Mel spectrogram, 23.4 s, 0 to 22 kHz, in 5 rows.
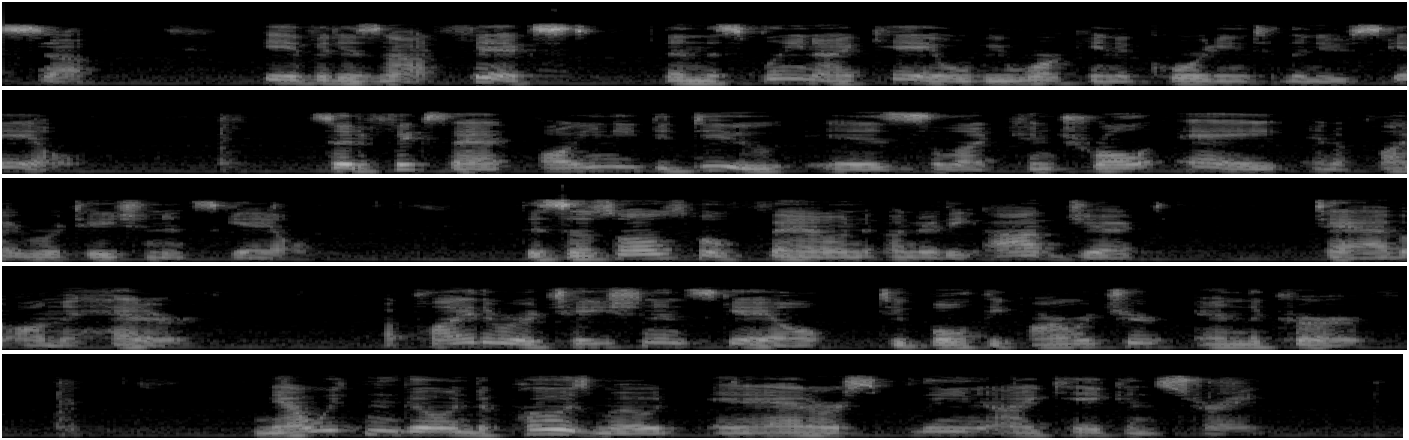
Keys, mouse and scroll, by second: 5.1 ctrl+a, 14.1 click.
